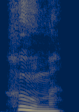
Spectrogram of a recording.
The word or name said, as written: whom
